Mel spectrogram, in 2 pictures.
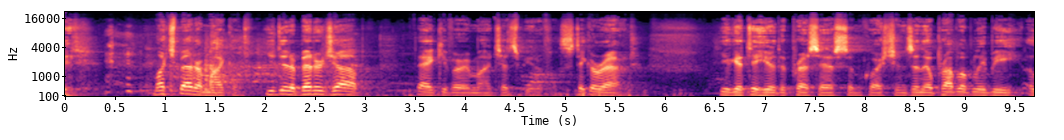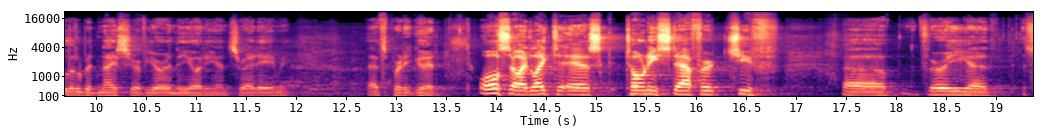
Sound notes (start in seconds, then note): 0.4 laughter; 11.9 laughter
